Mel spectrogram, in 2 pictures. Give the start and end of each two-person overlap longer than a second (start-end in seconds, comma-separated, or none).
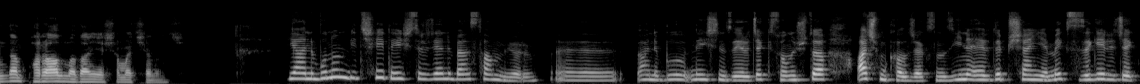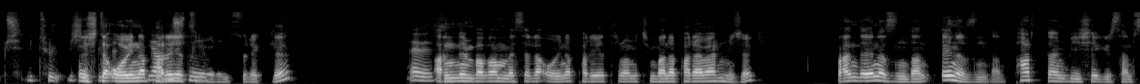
12.2-13.5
